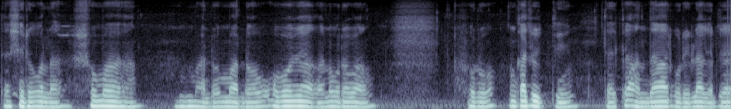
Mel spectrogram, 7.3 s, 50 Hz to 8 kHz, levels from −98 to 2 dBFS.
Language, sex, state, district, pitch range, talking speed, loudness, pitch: Chakma, male, Tripura, Unakoti, 125-140 Hz, 140 wpm, -17 LUFS, 130 Hz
